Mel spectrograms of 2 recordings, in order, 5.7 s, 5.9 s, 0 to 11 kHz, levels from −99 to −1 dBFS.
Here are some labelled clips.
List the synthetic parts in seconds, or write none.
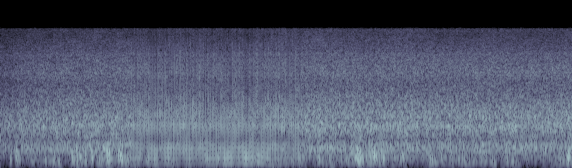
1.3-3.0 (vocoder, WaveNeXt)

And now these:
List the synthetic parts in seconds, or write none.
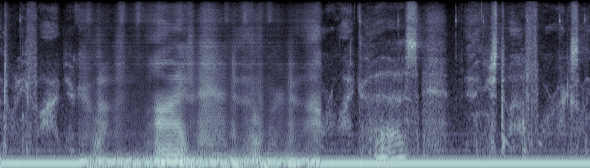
0.8-3.2 (vocoder, WaveNeXt)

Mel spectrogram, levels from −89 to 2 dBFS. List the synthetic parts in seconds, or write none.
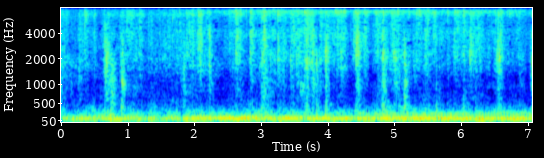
none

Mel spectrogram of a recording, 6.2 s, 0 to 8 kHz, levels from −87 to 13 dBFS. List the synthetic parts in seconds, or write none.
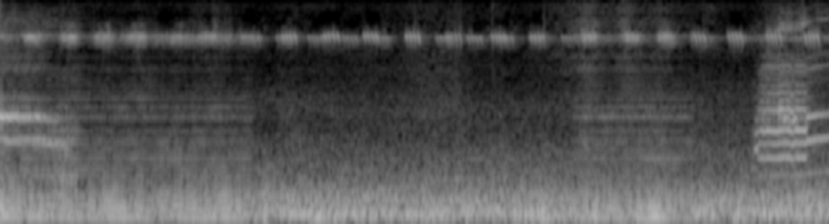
0.0-1.9 (vocoder, WaveNeXt); 4.3-5.2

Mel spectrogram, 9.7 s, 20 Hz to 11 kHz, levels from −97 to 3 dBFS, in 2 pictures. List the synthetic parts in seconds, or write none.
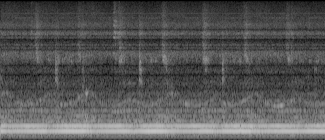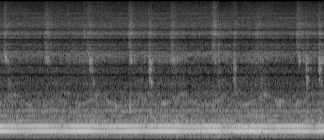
7.7-8.8 (vocoder, WaveNeXt)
